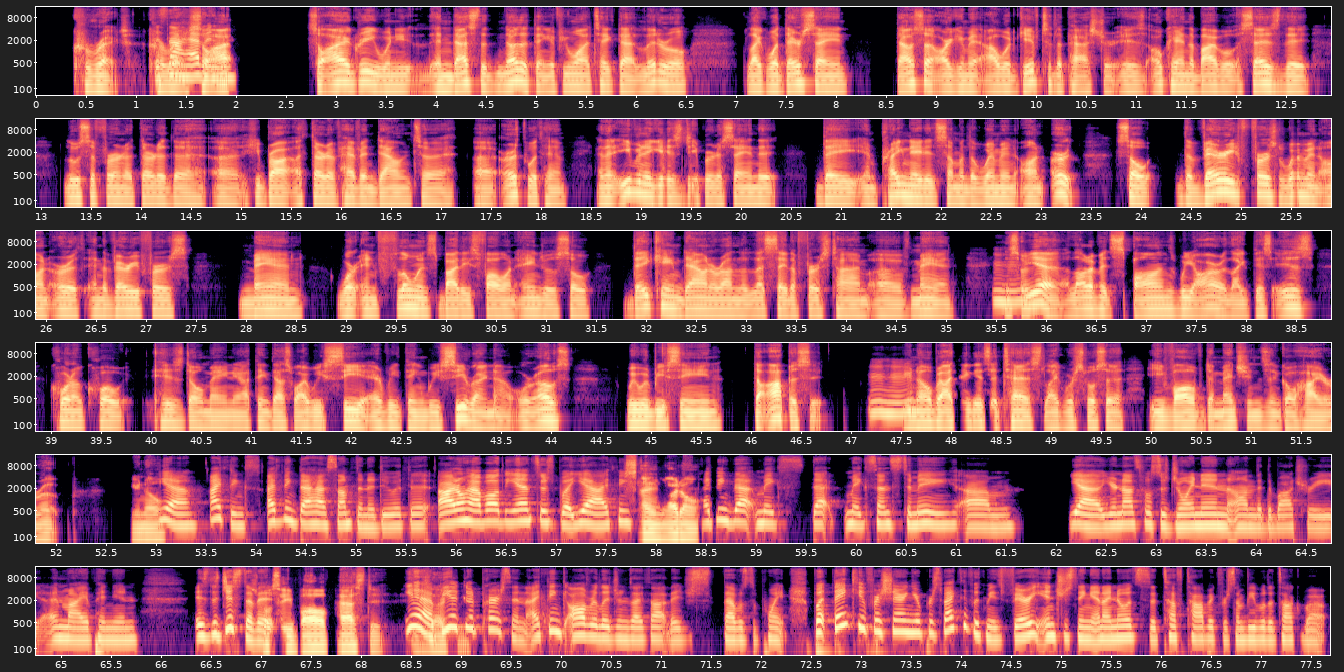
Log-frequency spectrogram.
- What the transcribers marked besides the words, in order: none
- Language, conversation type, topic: English, unstructured, Is religion a cause of more harm or good in society?
- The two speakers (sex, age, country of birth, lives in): female, 40-44, United States, United States; male, 30-34, United States, United States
